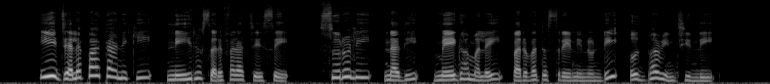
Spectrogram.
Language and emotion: Telugu, neutral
